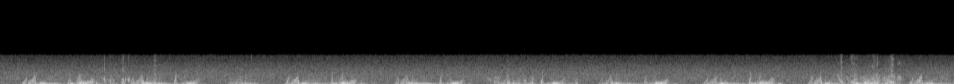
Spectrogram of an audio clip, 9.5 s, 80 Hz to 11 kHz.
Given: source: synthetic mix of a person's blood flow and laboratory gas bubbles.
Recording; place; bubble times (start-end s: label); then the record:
Doppler ultrasound of blood flow; precordium
0.91-1.38 s: bubbles
1.50-1.58 s: bubbles
4.87-5.37 s: bubbles
5.62-5.79 s: bubbles
8.37-9.04 s: bubbles
9.18-9.22 s: bubbles
From the record:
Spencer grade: 2 (many but less than half of the cardiac periods contain bubble signals, singularly or in groups); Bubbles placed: only in the low amplitude regions of the cardiac cycle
